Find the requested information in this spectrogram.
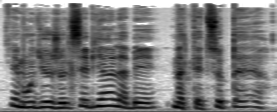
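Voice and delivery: high-pitched agitated admission; distraught cry. Acted. Canon admitting madness to the abbot, distraught.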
